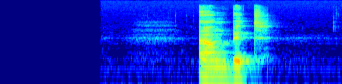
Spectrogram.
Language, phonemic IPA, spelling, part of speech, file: Dutch, /ˈambɪt/, aanbid, verb, Nl-aanbid.ogg
- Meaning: inflection of aanbidden: 1. first-person singular present indicative 2. second-person singular present indicative 3. imperative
